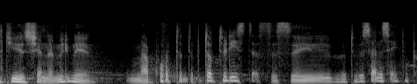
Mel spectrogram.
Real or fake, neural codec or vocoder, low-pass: fake; codec, 16 kHz, 0.5 kbps, X-Codec, HuBERT features, trained on balanced general audio; 7.2 kHz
